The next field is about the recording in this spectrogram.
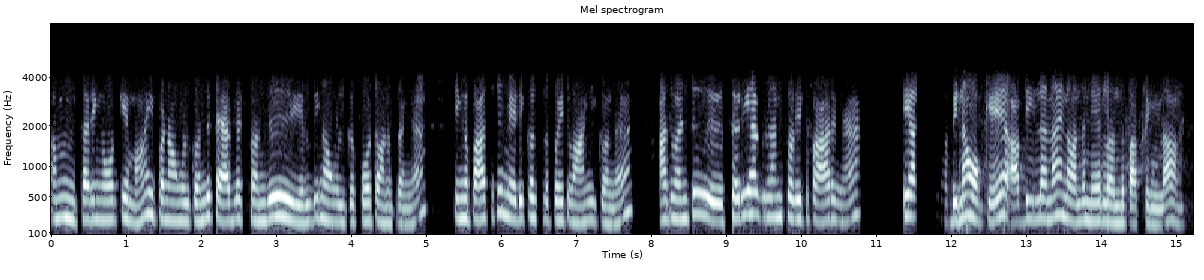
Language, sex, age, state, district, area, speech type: Tamil, female, 18-30, Tamil Nadu, Tirupattur, rural, conversation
